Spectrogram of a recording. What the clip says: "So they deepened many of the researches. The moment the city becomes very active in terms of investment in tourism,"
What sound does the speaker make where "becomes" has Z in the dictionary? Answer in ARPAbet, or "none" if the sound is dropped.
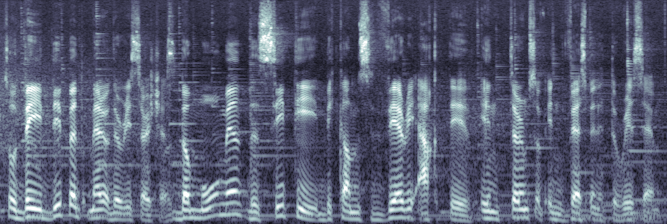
S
